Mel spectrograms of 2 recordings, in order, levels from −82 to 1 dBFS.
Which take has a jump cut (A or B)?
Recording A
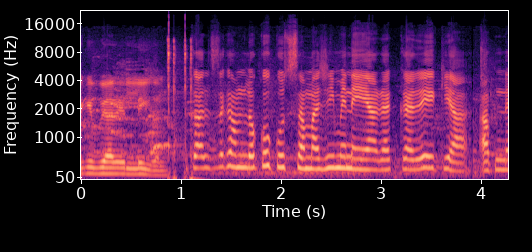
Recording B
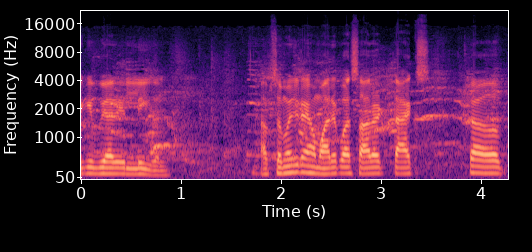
A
